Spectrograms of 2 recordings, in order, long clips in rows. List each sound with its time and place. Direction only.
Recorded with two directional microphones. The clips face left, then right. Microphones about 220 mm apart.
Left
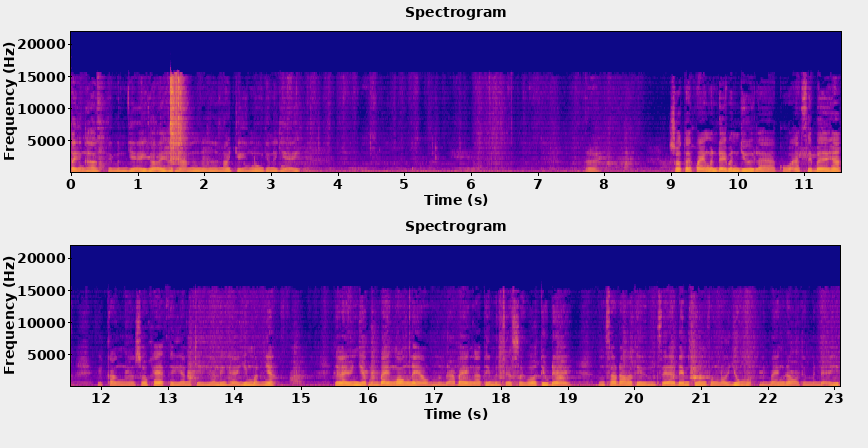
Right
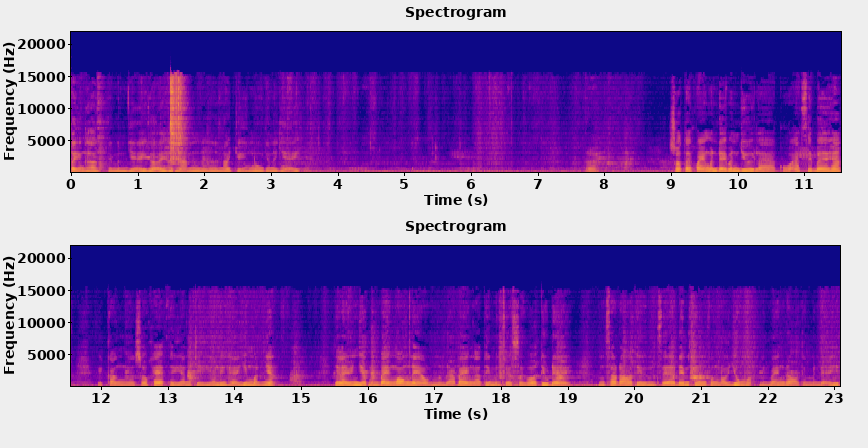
0.0 s a woman's voice: 10° left (ahead or behind)
0.6 s speech: 30° left (ahead or behind)
3.2 s a woman's voice: 15° left (ahead or behind)
8.9 s a woman's voice: 15° left (ahead or behind)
